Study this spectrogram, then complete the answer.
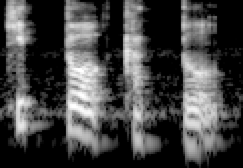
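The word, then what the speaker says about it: Kitto Katto (キットカット): Kit Kat in Japanese is pronounced Kitto Katto, and Kitto means certainly, without fail.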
